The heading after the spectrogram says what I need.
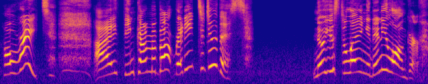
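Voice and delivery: bright fired-up rally; determined. Acted. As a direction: psych yourself up to set off. Psyching herself up to go.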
